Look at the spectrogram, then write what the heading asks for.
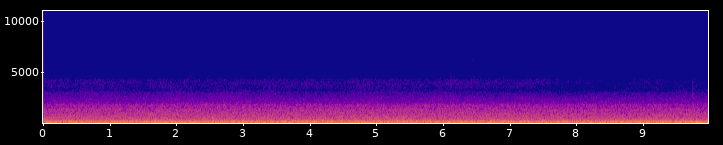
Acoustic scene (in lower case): car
